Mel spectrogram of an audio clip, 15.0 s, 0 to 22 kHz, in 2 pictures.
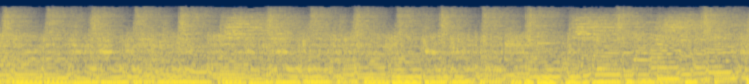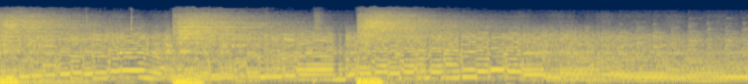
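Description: Electric guitar, a BMG Red Special through a treble booster and AC30-style amp simulation, playing a driving rock part with heavy low end. About eight seconds in it gives way to a run of sliding notes that rise and fall, then settles into softer held notes near the end.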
